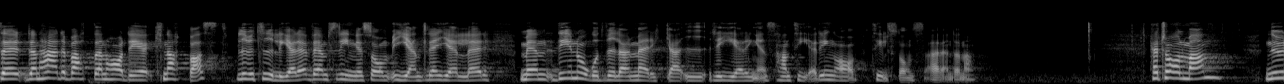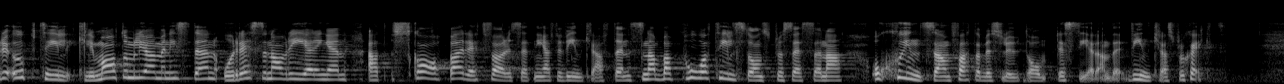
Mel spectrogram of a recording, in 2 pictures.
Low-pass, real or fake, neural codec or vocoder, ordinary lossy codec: 7.2 kHz; real; none; none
